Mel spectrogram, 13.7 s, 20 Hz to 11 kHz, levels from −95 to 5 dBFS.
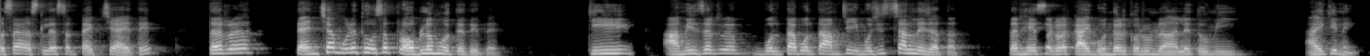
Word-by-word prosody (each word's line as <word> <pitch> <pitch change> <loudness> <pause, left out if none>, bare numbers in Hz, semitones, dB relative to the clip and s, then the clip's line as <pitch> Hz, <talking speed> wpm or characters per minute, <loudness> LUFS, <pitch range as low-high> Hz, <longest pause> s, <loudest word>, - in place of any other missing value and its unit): तसा 185 +3 +1
असल्यास 175 +1 -2 0.2
टाइपचे 145 -1 -2
आहे 135 -1 +1
ते. 180 +5 -3 0.6
तर 210 +2 +4
अ, 235 +1 +1 0.5
त्यांच्यामुळे 240 +8 +3
थोडसं 255 +1 +4
प्रॉब्लेम 195 +1 +6
होते 175 -3 0
तिथे, 120 -8 -7 0.9
की 200 +3 0 0.5
आम्ही 185 +4 0
जर 210 +1 -2
अ, - - -4 0.2
बोलता, 170 +2 0
बोलता 180 0 +1
आमचे 175 +3 -3
इमोजीस 170 +4 -6
चालले 215 -7 +2
जातात. 150 - -2 0.5
तर 165 -1 +2
हे 170 +1 0
सगळं 175 0 +2
काय 160 0 +6
गोंधळ 160 +3 +1
करून 165 -1 -2
राहिले 150 +1 0
तुम्ही? 150 -1 -6 0.8
आहे 155 +3 0
की 190 +4 -4
नाही? 130 -9 -8
175 Hz, 145 wpm, -22 LUFS, 160-200 Hz, 0.9 s, प्रॉब्लेम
